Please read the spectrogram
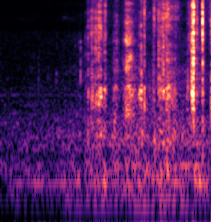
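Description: Close-miked eating and food-handling noises: after a quiet first second, a quick irregular run of crackles and rustles.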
